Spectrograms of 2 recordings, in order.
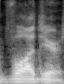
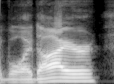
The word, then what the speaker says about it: voir dire: And I know some people take issue with how I'm pronouncing voir dire. Some people say voir dire, and I'm sure there's a lot of other ways to pronounce it, but that's how I've been trained.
